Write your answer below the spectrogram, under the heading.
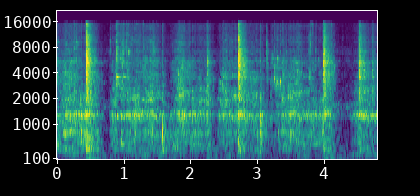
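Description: A steel spoon stirring milk in a steel pot, scraping and clinking against the pot again and again while custard mix is stirred in.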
